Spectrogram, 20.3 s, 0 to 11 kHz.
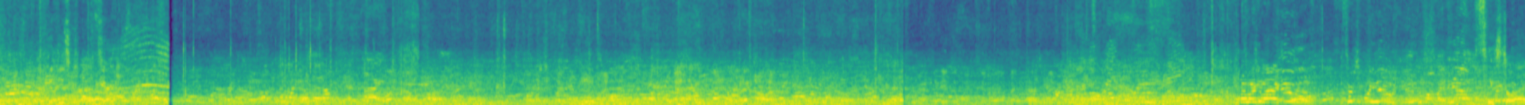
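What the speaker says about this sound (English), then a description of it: "Look at these crowds." Dense crowd chatter fills the park area outside Muppet Vision 3D on its final day, a steady, close hubbub of many overlapping voices with occasional footsteps, continuous throughout.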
